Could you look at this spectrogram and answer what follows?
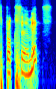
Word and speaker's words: proxemics: It is pronounced as proxemics, and it is translated into simple terms as space language.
